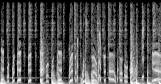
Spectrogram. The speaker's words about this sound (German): Da zieht man die laufende Platte zurück und lässt sie wieder los und kann so bestimmte Passagen wiederholen oder mit den dabei entstehenden Scratch-Geräuschen richtig was spielen.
